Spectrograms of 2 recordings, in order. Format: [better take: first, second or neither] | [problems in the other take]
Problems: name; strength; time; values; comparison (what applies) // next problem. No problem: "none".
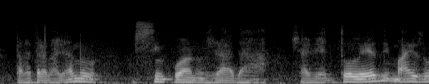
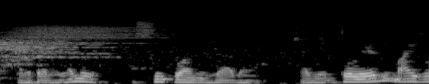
first | noise reduction (classical method Wiener filter)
